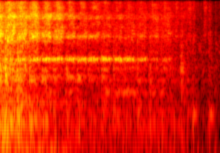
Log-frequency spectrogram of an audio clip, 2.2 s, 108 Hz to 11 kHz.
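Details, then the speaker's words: MTD snowblower with Tecumseh 8 hp engine, sat all summer, 135 psi compression and spark confirmed, choke on: short pull-start whir spinning down without firing; cranks but won't start, dirty carb suspected. "it's not going to start for me so I tried it a bunch of times so this sounds like a classic uh carb clean for me"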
